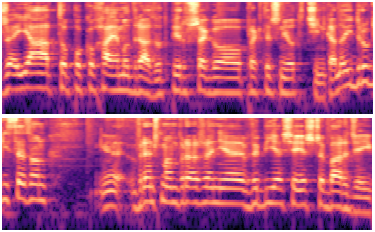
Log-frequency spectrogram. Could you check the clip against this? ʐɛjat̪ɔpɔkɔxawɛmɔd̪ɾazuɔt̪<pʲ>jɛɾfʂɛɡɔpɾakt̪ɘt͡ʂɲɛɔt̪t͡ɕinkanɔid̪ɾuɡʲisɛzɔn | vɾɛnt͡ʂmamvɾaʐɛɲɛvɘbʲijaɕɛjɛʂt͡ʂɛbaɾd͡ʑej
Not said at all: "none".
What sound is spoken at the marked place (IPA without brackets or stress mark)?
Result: pʲ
